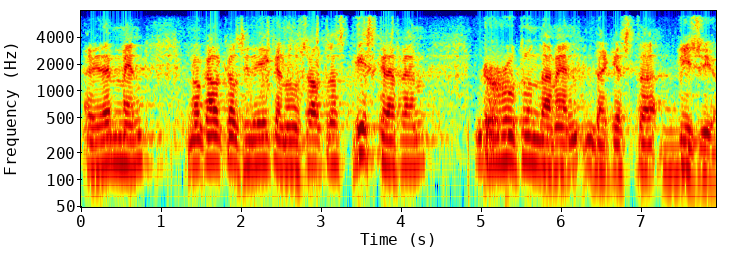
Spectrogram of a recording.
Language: Catalan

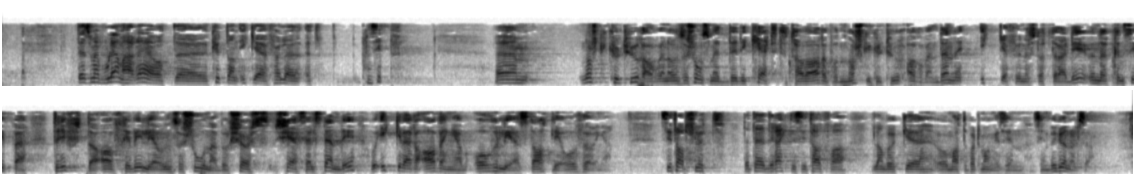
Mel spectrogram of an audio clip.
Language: Norwegian Nynorsk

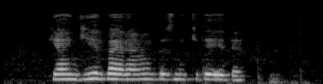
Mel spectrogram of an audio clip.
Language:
Uzbek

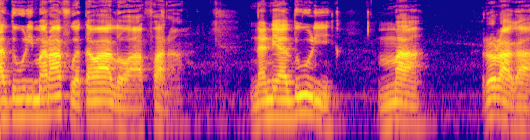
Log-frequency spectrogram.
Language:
Kikuyu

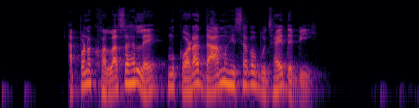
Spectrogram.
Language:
Odia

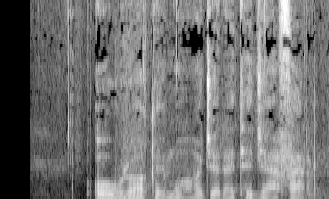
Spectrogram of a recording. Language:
Persian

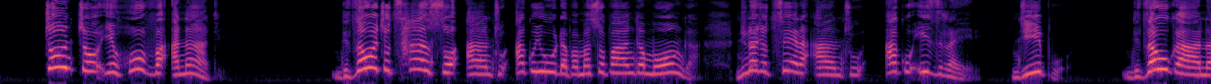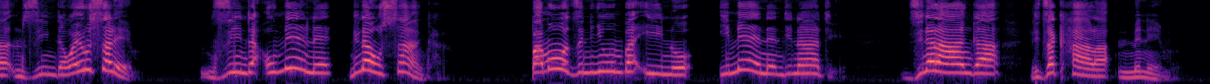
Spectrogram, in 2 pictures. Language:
Nyanja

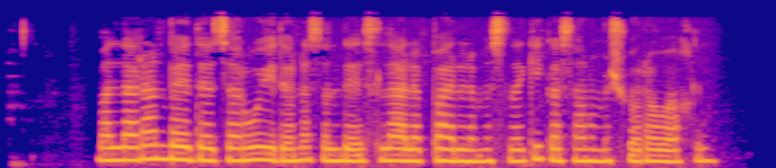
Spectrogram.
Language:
Pashto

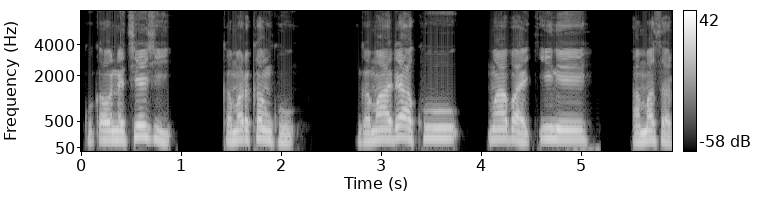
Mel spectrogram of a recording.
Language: Hausa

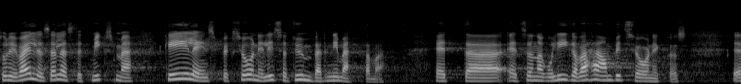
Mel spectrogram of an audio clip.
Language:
Estonian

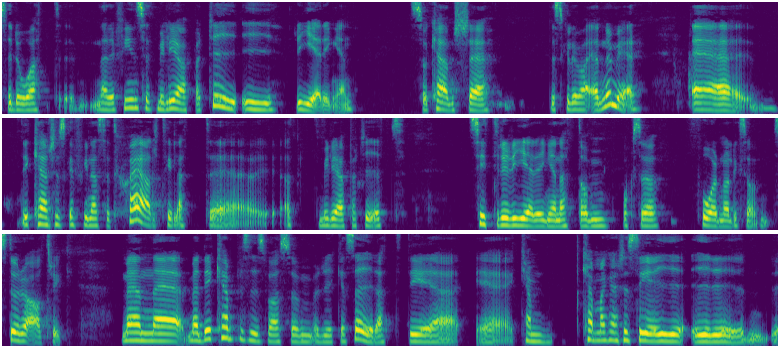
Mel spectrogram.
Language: Swedish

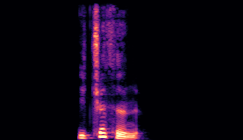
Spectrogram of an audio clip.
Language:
Kabyle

